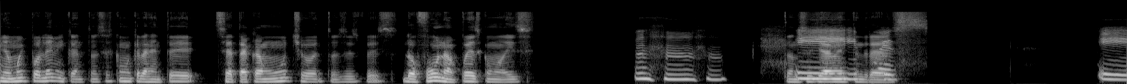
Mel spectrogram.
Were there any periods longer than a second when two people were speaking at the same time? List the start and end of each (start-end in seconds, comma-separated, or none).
7.9-9.2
